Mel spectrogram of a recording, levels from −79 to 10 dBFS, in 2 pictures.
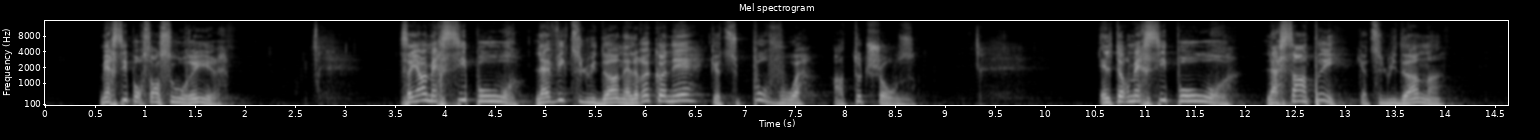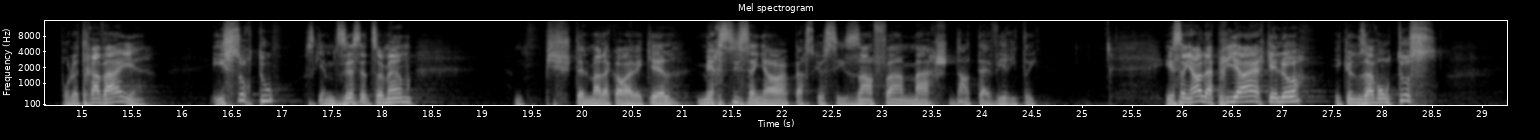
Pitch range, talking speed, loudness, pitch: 125-190 Hz, 145 wpm, -22 LUFS, 150 Hz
